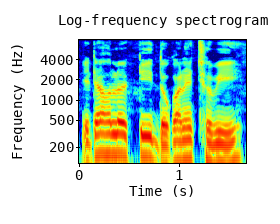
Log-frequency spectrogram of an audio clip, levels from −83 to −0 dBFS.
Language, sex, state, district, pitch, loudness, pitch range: Bengali, male, West Bengal, Alipurduar, 130 Hz, -14 LUFS, 115-150 Hz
